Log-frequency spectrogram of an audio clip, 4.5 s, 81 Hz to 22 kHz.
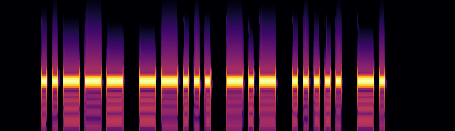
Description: Morse code, heard as a keyed tone, about 22 wpm, 700 Hz. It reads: 27K5N
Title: Code Groups - 5 Letter:Numbers - 22wpm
